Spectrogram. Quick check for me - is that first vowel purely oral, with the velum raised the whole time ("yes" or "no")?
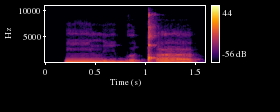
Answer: no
